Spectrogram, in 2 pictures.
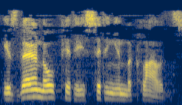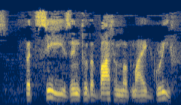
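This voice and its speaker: Idealistic young savage: fervent, theatrical, husky delivery, dull lo-fi vintage radio play sound. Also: male voice, fairly low pitch, a little slow. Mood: fervent, lovestruck. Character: earnest, tormented young man, an idealistic outsider called the savage. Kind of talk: old-time radio drama acting. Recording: dull, lo-fi old radio recording.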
